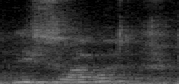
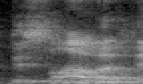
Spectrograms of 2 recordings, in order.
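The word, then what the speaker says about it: Wisława: I'm going to pronounce her first name wrong, help. – Vyslava? – Vyslava, thank you, Szymborska.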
